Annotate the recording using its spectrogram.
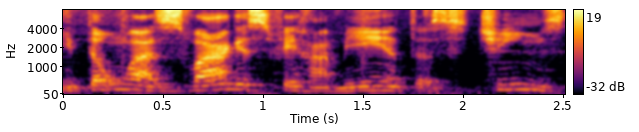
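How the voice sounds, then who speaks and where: A man speaks at a very slow pace with very wide pitch swings. Audible room echo and music in the background surround him. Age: 60s. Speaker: education institution president. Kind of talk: podcast interview. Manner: halting.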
